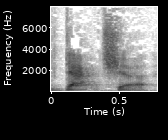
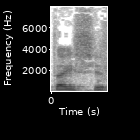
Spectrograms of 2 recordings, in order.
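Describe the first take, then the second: First: The name is pronounced the insisted non-British way. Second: The name is pronounced the usual British way. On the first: "now they're bloody-mindedly going, no, it's Dacia" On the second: "that's what British people seem to say"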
